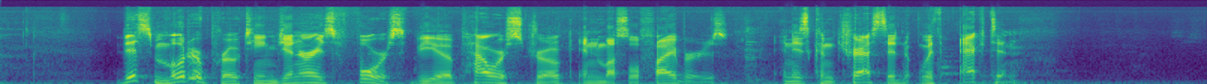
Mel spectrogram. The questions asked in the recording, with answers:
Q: This motor protein generates force via a power stroke in muscle fibers and is contrasted with actin.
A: Myosin.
